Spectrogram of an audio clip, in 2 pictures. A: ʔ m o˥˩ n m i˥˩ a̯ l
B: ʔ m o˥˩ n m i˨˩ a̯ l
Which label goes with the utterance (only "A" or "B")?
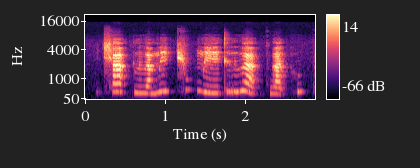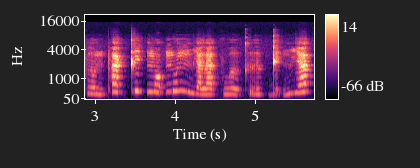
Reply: B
